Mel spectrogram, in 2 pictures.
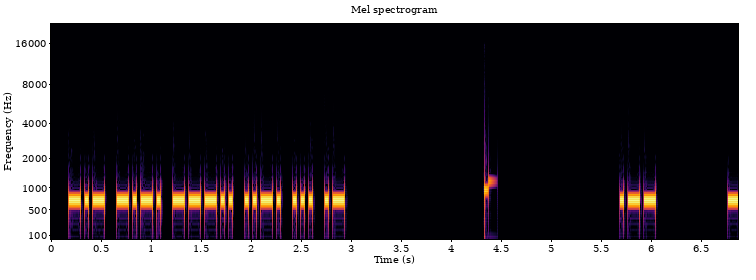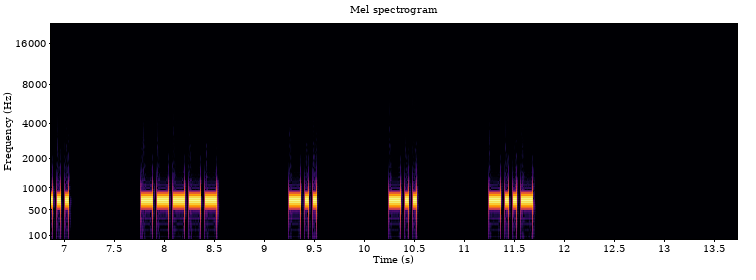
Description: Morse code, heard as a keyed tone, about 30 wpm, spaced as for 15 wpm, 700 Hz. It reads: KC8FSA WD0DDX
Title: USA Call Signs - 6 Characters - 6x Character Spacing - 30wpm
